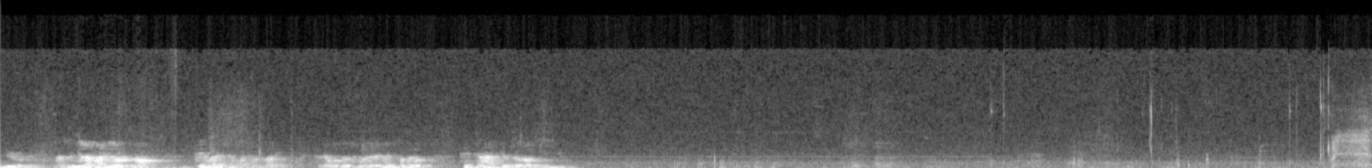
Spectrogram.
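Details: Spanish-speaking male patient with Broca's (expressive) aphasia one year after a left middle cerebral artery stroke.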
